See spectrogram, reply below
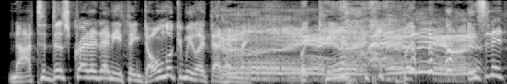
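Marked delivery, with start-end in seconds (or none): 3.0-5.0 laughing. Real, not acted. Laughing high start.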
